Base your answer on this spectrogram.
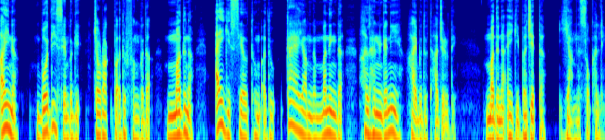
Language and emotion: Manipuri, sad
